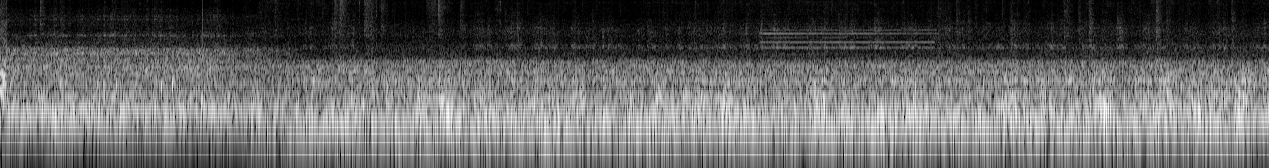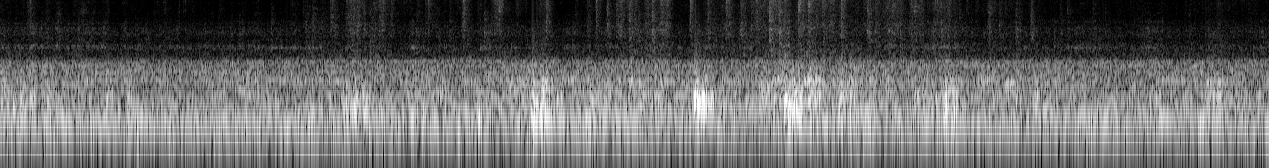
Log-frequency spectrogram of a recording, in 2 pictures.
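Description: Interior running noise of the Sonic limited express electric train at speed: a steady rumble with a low hum. A few rail knocks come in the second half.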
